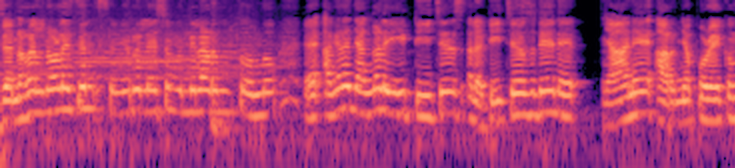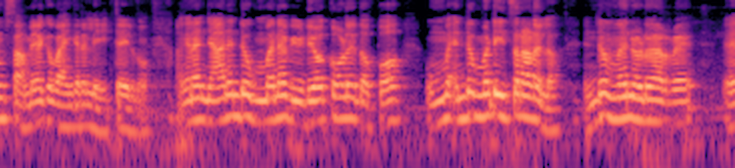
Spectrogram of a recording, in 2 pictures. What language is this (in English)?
Malayalam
